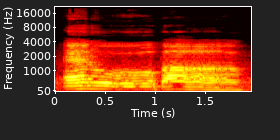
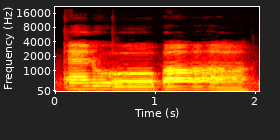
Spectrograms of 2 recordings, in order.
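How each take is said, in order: Both takes have the same delivery.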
